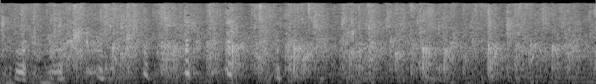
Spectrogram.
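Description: An audience applauds steadily, a dense wash of many hands clapping at an even, sustained level for the whole few seconds, with no one speaking over it.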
